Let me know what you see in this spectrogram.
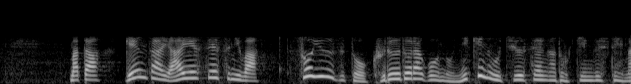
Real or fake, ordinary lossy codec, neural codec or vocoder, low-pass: real; none; none; 3.6 kHz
